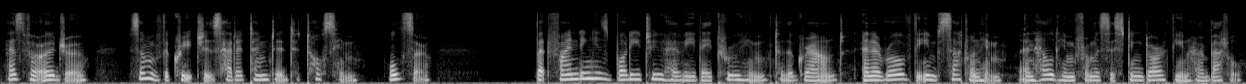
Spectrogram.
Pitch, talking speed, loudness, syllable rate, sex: 205 Hz, 205 wpm, -19 LUFS, 5.5 syllables/s, female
